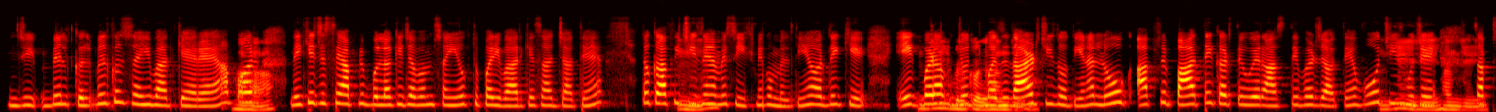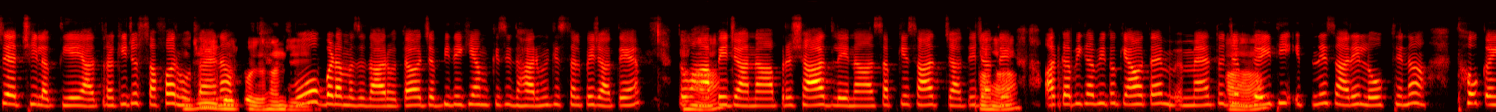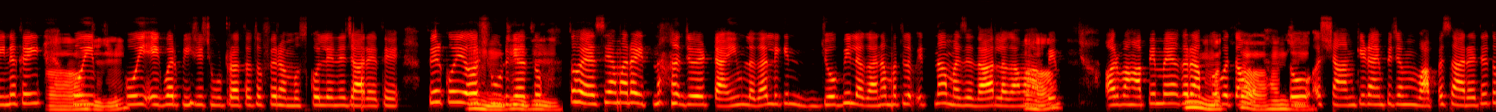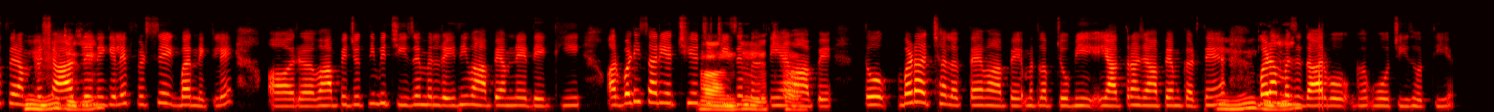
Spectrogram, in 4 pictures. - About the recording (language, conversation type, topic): Hindi, unstructured, यात्रा के दौरान आपके साथ सबसे मज़ेदार घटना कौन-सी हुई?
- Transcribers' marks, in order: laughing while speaking: "इतना"; other background noise; in English: "टाइम"; in English: "टाइम"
